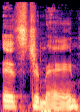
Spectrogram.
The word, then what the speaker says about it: Jermaine: Oh yeah, it's Jermaine.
